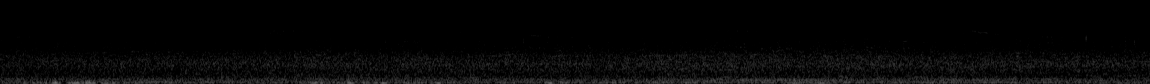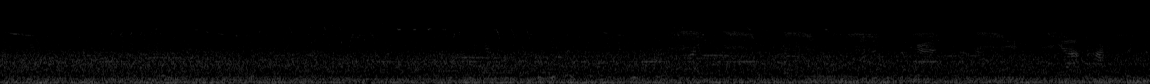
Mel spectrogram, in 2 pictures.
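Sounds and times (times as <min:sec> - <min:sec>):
birds chirping: 0:11.2 - 0:23.0.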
